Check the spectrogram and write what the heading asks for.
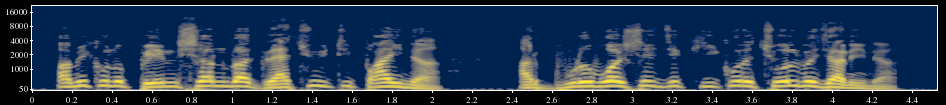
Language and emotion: Bengali, fearful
